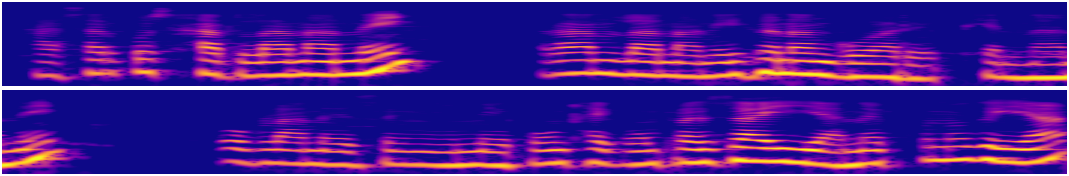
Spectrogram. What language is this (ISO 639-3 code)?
brx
